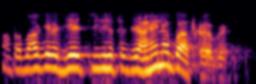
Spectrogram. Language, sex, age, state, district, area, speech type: Maithili, male, 30-45, Bihar, Samastipur, rural, conversation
